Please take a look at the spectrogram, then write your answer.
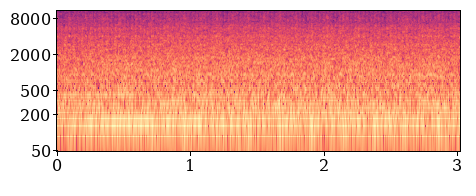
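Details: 1913/1914 Detroit-made Princess, first start in about 100 years, clutch freed, driving in first gear: steady low engine drone, gentle hum, no knocking or clatter; owner says engine runs nice and smooth; normal running.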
